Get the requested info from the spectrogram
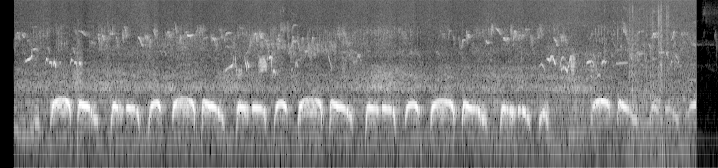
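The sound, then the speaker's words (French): A common wood pigeon coos in a steady series of soft, hooting phrases, clear, while small birds chirp and twitter faintly in the background. “Alors tout d'abord, je vous présente le pigeon ramier.”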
